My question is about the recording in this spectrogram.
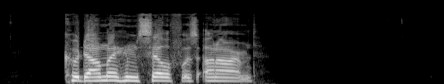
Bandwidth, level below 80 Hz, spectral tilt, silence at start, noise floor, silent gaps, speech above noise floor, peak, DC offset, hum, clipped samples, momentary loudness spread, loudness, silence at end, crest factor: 11.5 kHz; -52 dBFS; -5.5 dB/octave; 0.65 s; -81 dBFS; none; 71 dB; 0 dBFS; under 0.1%; none; under 0.1%; 10 LU; -11 LUFS; 1.95 s; 14 dB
